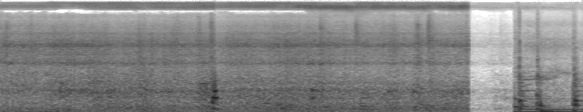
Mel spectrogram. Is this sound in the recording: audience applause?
no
